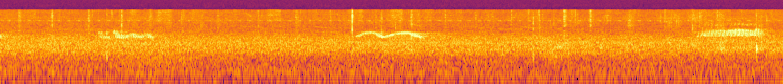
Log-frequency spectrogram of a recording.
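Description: Near silence with a few faint bird chirps; one, about halfway through, is a short wavering whistle.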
